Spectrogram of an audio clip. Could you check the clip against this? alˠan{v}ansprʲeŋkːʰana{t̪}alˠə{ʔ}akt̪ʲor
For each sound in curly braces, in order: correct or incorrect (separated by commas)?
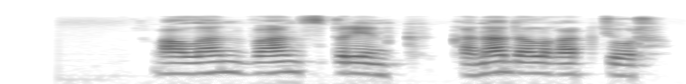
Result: correct, incorrect, incorrect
